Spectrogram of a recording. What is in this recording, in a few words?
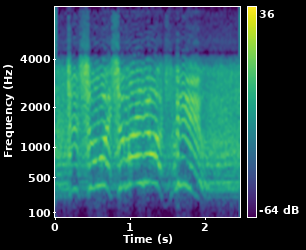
ru player killed ally mood med; War Thunder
